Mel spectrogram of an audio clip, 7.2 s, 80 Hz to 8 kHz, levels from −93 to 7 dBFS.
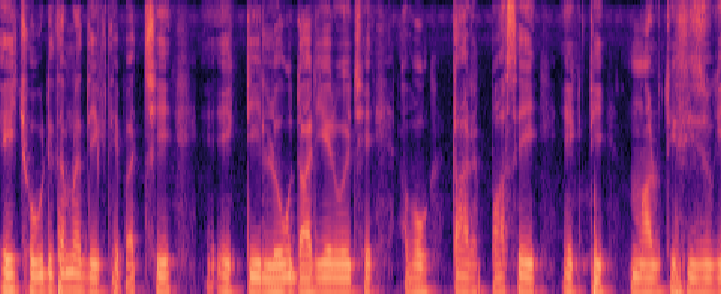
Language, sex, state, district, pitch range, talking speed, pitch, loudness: Bengali, male, West Bengal, Malda, 100-110 Hz, 135 wpm, 105 Hz, -18 LUFS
